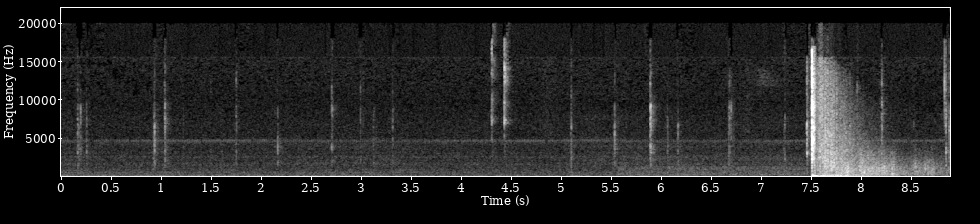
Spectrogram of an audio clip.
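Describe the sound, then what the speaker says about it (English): Dynamite blast in the space mining game Digger: Galactic Treasures, a single loud, deep boom that rolls off slowly after a stretch of soft ticking and faint background noise. "So, dynamite. Now we go explode things."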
